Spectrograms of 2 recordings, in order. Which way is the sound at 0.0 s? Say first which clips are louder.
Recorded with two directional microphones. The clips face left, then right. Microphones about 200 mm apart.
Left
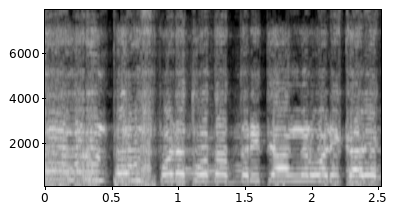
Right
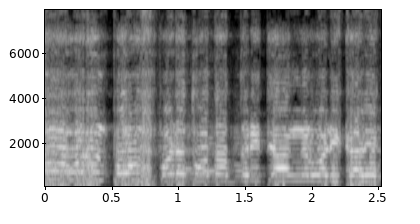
Left 3 dB; 50° left (ahead or behind).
